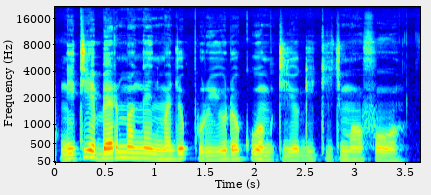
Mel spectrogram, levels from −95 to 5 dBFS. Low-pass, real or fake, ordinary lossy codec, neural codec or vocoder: none; real; none; none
